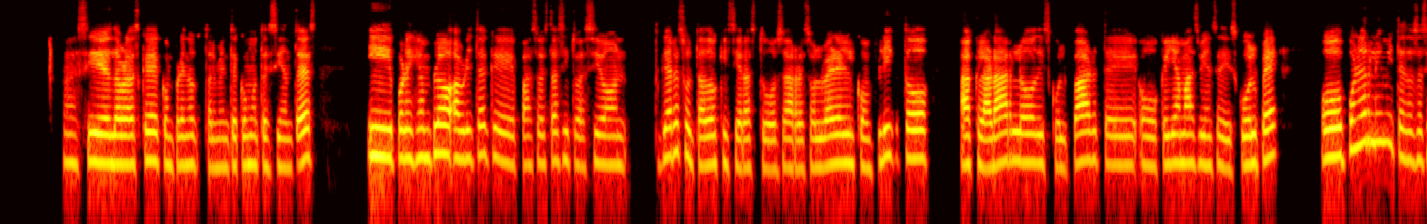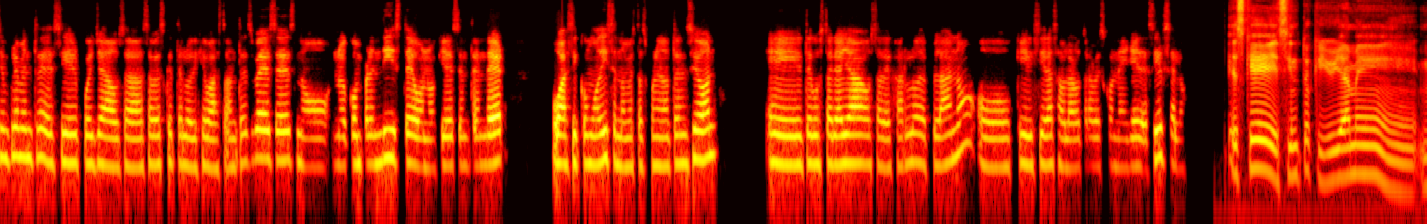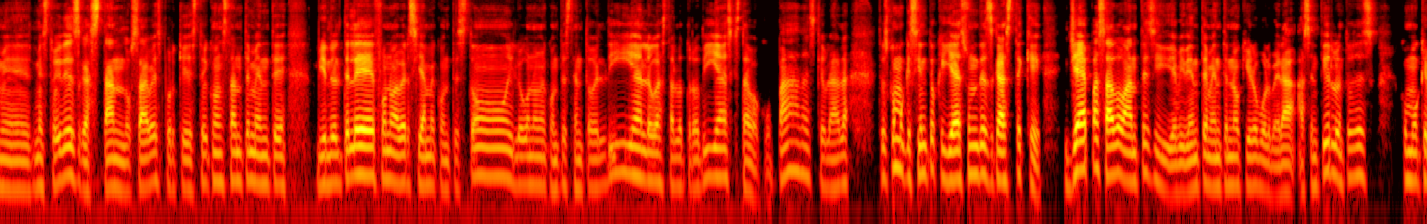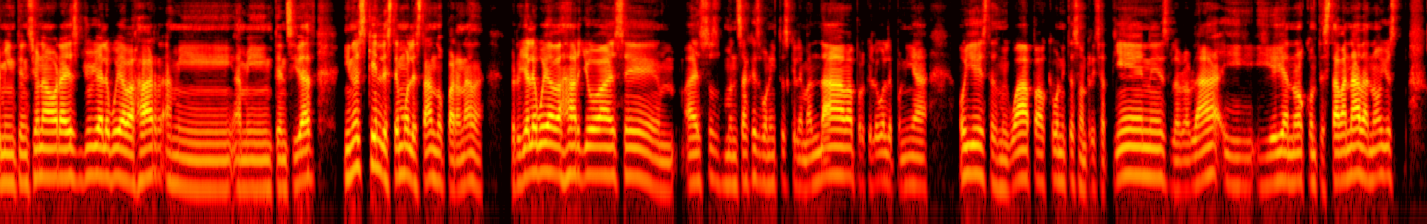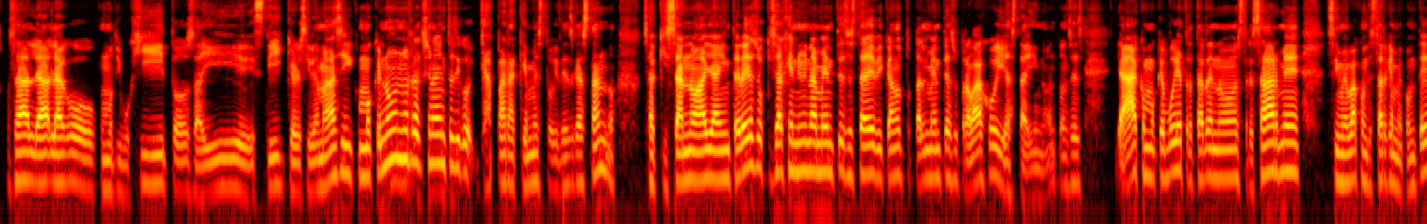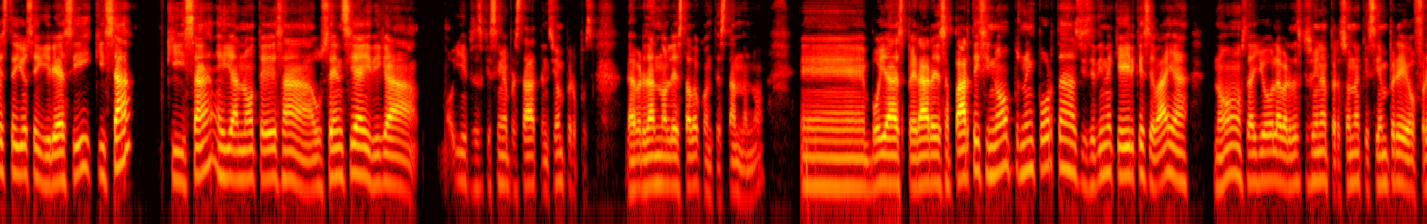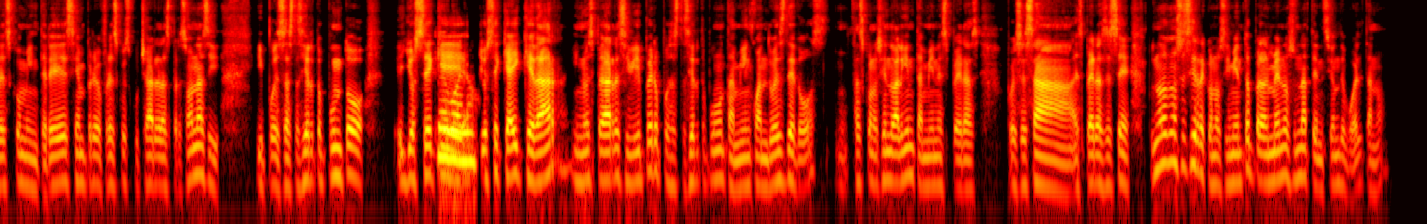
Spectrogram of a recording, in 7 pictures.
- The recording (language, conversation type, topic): Spanish, advice, ¿Puedes contarme sobre un malentendido por mensajes de texto que se salió de control?
- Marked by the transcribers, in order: tapping; other background noise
